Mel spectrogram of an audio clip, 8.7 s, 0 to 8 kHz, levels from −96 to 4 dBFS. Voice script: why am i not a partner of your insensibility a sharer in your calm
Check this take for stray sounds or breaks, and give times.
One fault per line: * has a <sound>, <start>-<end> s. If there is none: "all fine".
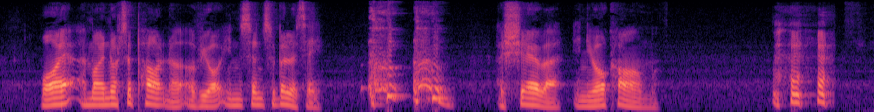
* has a cough, 3.6-4.6 s
* has a laugh, 7.7-8.4 s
